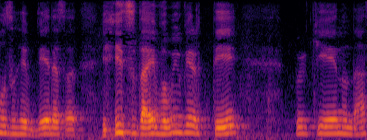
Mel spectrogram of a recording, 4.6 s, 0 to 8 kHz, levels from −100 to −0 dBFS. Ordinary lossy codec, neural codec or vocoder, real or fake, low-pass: none; none; real; none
